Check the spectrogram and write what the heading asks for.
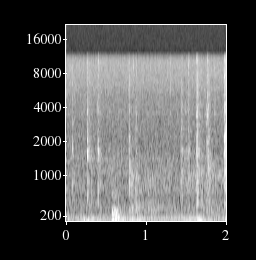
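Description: Faint computer keyboard typing, a few light keystrokes.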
